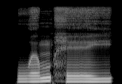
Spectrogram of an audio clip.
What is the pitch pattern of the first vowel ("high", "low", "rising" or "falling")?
rising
